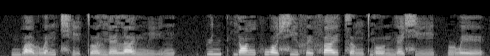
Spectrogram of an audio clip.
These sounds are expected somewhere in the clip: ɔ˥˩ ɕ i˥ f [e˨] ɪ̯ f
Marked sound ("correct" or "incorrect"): correct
